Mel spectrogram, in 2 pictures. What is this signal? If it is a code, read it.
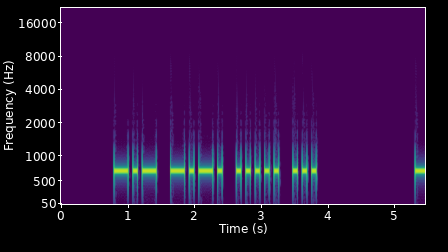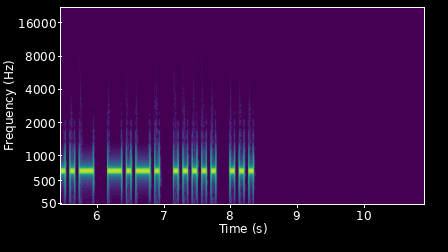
Morse code, heard as a keyed tone, about 17 wpm, 700 Hz. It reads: KC5S KC5S
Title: USA Call Signs - 4 Characters - Repeated 2x - 17wpm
